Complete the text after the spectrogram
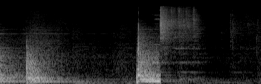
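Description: A heavy metal tube clunks down onto a hard surface.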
